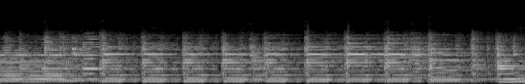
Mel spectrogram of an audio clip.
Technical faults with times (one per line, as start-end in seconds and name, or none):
none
